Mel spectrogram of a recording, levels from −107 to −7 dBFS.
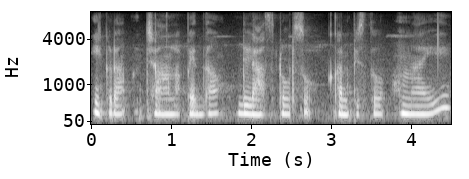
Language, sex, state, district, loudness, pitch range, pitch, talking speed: Telugu, male, Andhra Pradesh, Annamaya, -19 LUFS, 180-195 Hz, 185 Hz, 95 wpm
